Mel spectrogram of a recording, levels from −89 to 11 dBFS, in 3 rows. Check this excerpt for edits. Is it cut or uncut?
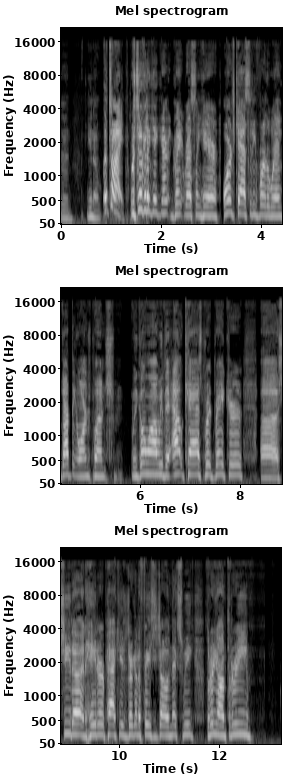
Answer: cut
